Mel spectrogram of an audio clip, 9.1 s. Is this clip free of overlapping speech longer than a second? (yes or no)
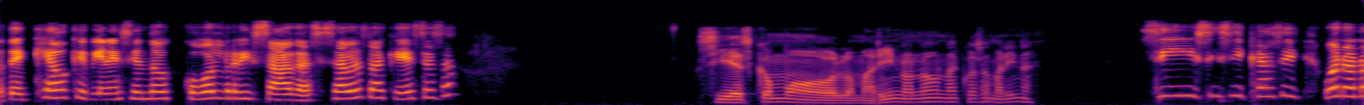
yes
